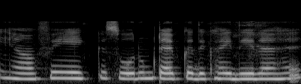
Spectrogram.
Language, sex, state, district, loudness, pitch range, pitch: Hindi, female, Bihar, Muzaffarpur, -25 LUFS, 255-280 Hz, 265 Hz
